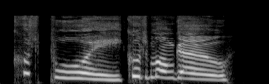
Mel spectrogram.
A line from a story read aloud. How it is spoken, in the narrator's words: Donut cried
